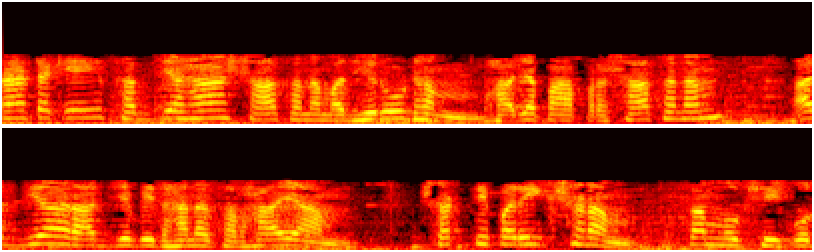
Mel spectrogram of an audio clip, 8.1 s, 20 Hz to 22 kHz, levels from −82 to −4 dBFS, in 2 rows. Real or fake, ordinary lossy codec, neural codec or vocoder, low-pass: real; MP3, 16 kbps; none; 3.6 kHz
